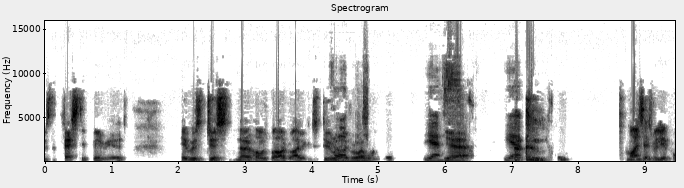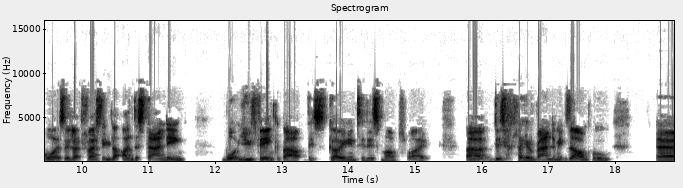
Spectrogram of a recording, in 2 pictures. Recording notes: This is a bonus episode that was recently recorded on Instagram.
